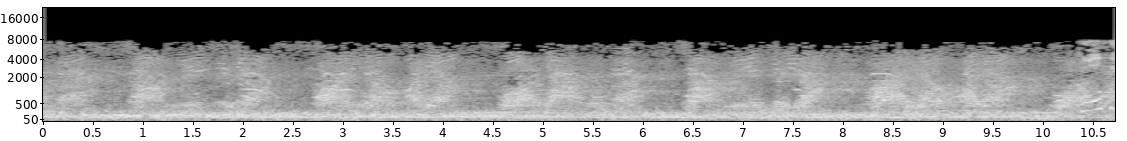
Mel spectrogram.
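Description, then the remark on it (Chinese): A large crowd of young people holding flowers cheers and shouts in steady rhythmic bursts, loud and continuous throughout, like a chanted welcome, greeting national honor recipients arriving on the red carpet outside the east gate of the Great Hall of the People. “秋风如送，青少年代表手持鲜花，欢呼着迎接功勋模范的到来。”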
